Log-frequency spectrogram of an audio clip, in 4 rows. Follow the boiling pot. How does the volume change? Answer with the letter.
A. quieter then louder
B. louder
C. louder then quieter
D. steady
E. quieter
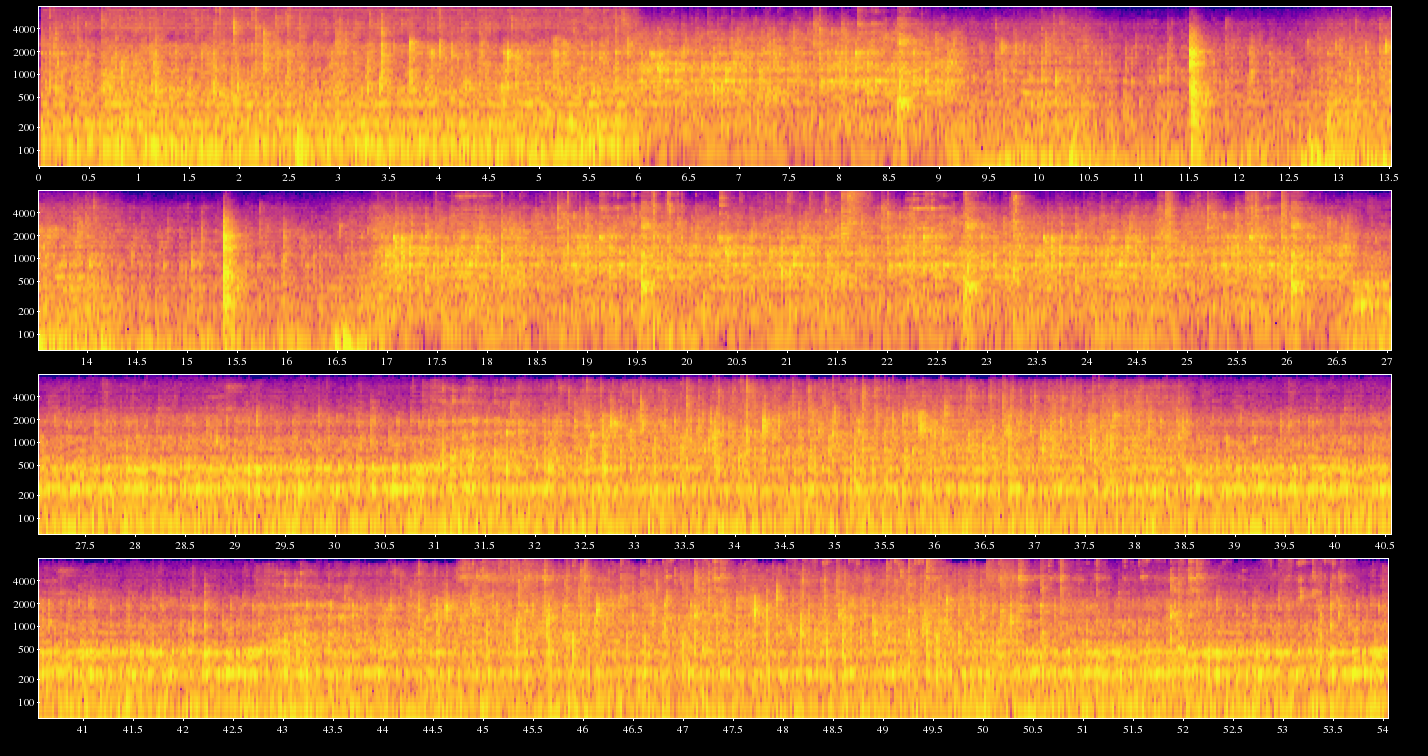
D.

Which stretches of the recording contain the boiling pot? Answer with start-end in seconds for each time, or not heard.
0.0-54.0.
